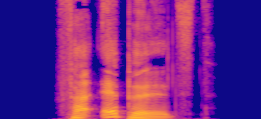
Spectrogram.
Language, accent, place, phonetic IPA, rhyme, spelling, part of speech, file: German, Germany, Berlin, [fɛɐ̯ˈʔɛpl̩st], -ɛpl̩st, veräppelst, verb, De-veräppelst.ogg
- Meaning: second-person singular present of veräppeln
